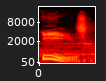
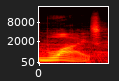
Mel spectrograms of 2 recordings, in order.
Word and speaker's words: Ys: ease series of games that's right I said ease not wise in Japanese it's written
